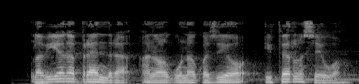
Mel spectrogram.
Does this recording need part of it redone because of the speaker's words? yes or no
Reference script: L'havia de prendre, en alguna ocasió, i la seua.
yes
